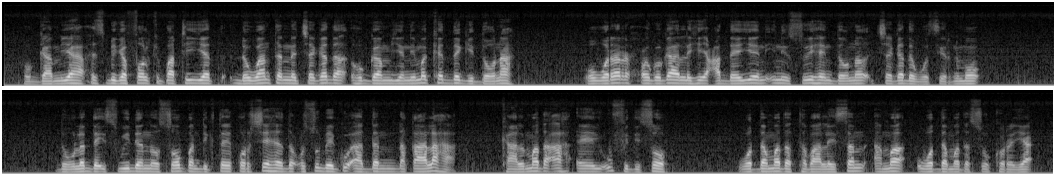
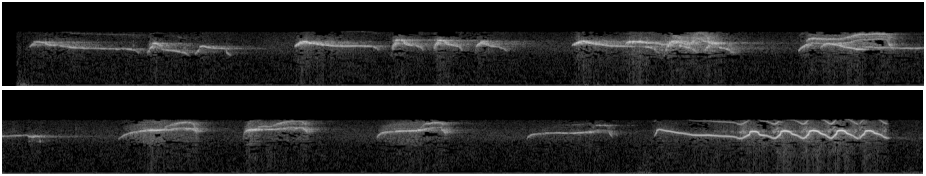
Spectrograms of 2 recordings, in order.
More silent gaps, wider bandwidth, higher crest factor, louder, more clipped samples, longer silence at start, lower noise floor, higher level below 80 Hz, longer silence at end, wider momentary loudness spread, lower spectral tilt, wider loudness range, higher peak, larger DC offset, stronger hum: neither; first, over 20 kHz vs 5.4 kHz; about the same, 18 dB vs 16 dB; about the same, -20 LUFS vs -18 LUFS; neither; about the same, 0.2 s vs 0.25 s; about the same, -46 dBFS vs -48 dBFS; first, -54 dBFS vs -66 dBFS; second, 0.2 s vs 0.35 s; second, 7 LU vs 18 LU; first, -6.5 dB/octave vs 2 dB/octave; second, 3 LU vs 8 LU; first, -2 dBFS vs -6 dBFS; first, 8% vs 0.4%; neither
